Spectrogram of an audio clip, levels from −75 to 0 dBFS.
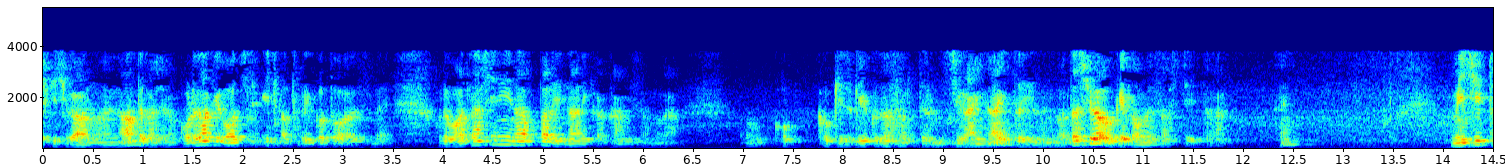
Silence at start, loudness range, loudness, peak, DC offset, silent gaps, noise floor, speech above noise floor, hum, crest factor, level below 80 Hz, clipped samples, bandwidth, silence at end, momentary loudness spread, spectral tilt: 0 s; 10 LU; -24 LUFS; -2 dBFS; under 0.1%; none; -46 dBFS; 21 dB; none; 22 dB; -70 dBFS; under 0.1%; 4 kHz; 0 s; 22 LU; -9 dB/octave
